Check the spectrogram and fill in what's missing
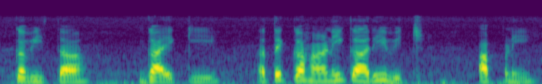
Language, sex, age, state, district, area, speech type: Punjabi, male, 18-30, Punjab, Patiala, urban, spontaneous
